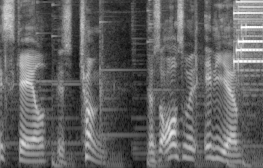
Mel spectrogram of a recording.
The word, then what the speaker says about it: 称: And like before, it's all about pronunciation. How you would say scale is cheng.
